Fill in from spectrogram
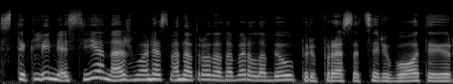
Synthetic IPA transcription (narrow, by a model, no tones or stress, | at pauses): sʲt̪ʲɪklʲɪnʲeːsʲiɛnɐʒmoːnʲeːsmɐnɐt̪ɾoːd̪oːd̪ɐbɐrlˠɐbʲɛʊpʲɾʲɪprɐsɐt̪ʲsʲɪɾʲiboːt̪ʲɪɪr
